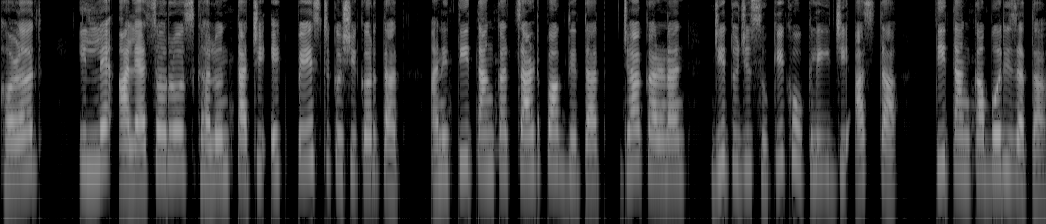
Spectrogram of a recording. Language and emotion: Goan Konkani, neutral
